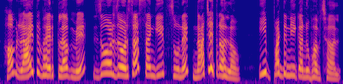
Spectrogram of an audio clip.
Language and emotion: Maithili, happy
